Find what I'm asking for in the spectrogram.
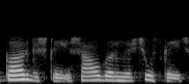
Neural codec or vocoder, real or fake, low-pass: autoencoder, 48 kHz, 32 numbers a frame, DAC-VAE, trained on Japanese speech; fake; 3.6 kHz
